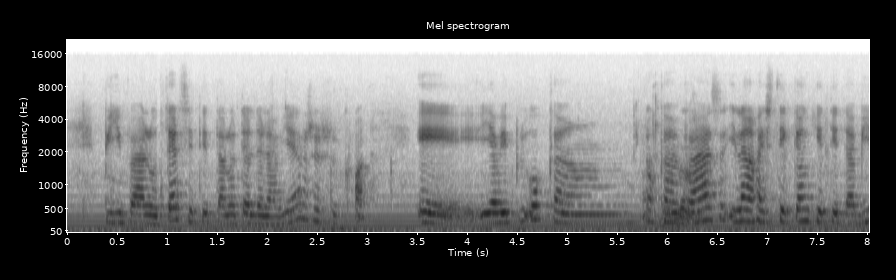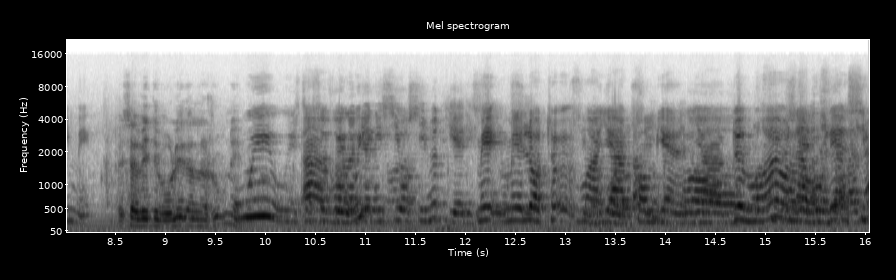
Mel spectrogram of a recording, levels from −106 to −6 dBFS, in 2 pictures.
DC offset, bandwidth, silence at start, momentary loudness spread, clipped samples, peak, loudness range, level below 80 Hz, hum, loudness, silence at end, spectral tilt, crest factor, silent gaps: under 0.1%; 9.6 kHz; 0 s; 16 LU; under 0.1%; -4 dBFS; 12 LU; -40 dBFS; 50 Hz at -60 dBFS; -22 LUFS; 0 s; -7 dB/octave; 18 dB; none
